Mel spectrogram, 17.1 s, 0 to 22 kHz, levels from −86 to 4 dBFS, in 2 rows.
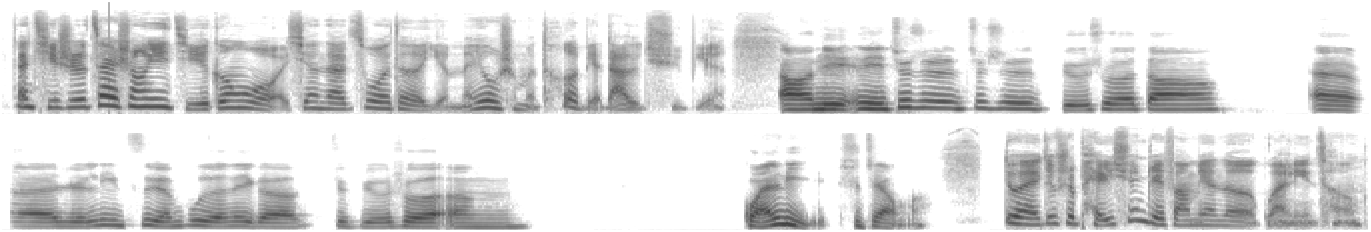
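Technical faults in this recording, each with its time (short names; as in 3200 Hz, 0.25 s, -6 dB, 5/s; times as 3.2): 0.67 pop -10 dBFS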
